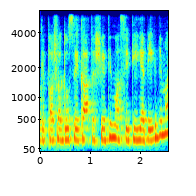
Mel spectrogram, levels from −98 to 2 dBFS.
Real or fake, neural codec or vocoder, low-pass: fake; codec, 16 kHz, 1.1 kbps, Voila-Tokenizer; 5.4 kHz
